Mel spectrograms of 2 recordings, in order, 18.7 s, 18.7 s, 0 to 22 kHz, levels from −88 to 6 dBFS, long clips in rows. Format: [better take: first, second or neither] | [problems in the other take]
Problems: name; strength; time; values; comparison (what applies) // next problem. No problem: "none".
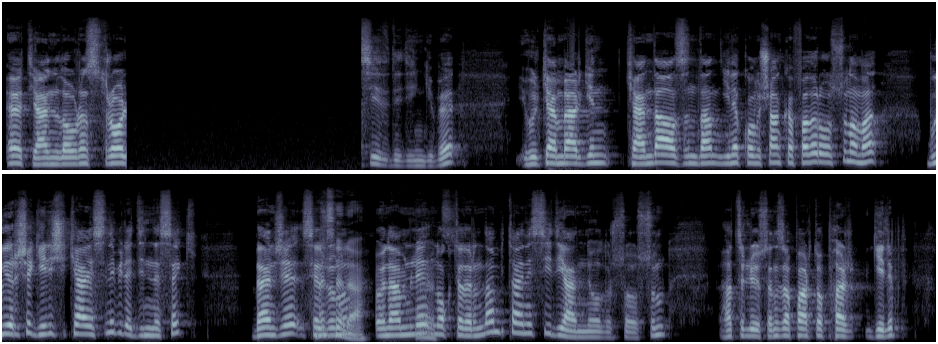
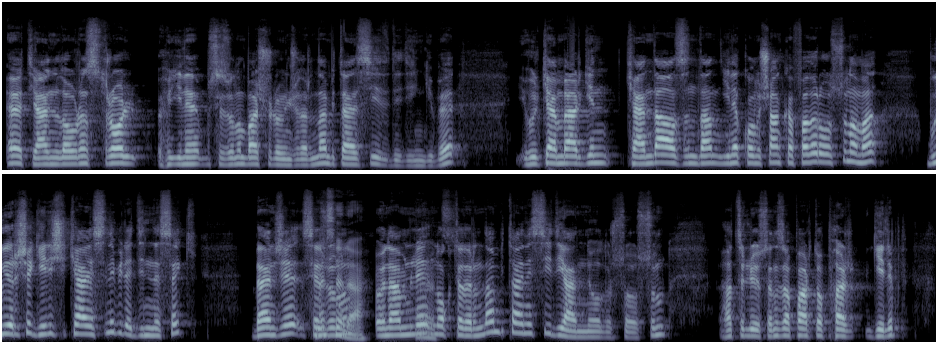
second | audio cutting out; at 1 s for 2.5 s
